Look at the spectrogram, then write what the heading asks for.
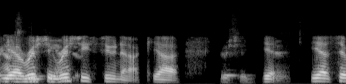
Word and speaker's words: Rishi Sunak: Yeah, Rishi Sunak.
